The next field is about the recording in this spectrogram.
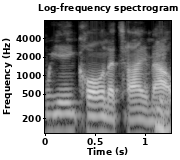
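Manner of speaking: ordinary talk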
